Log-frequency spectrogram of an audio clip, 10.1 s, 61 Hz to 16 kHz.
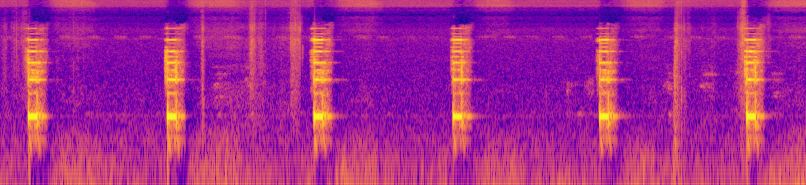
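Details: Steady electronic beeps from a bedside heart rate monitor in a hospital, roughly 33 a minute, each marking a heartbeat; heart rate monitor beeping.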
